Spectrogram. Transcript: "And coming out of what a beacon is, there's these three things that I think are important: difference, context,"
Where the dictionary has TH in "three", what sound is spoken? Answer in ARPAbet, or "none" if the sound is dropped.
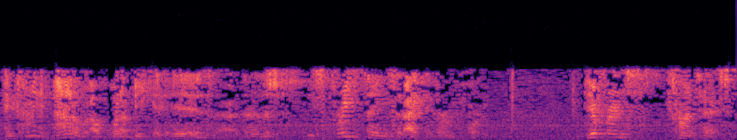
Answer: TH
